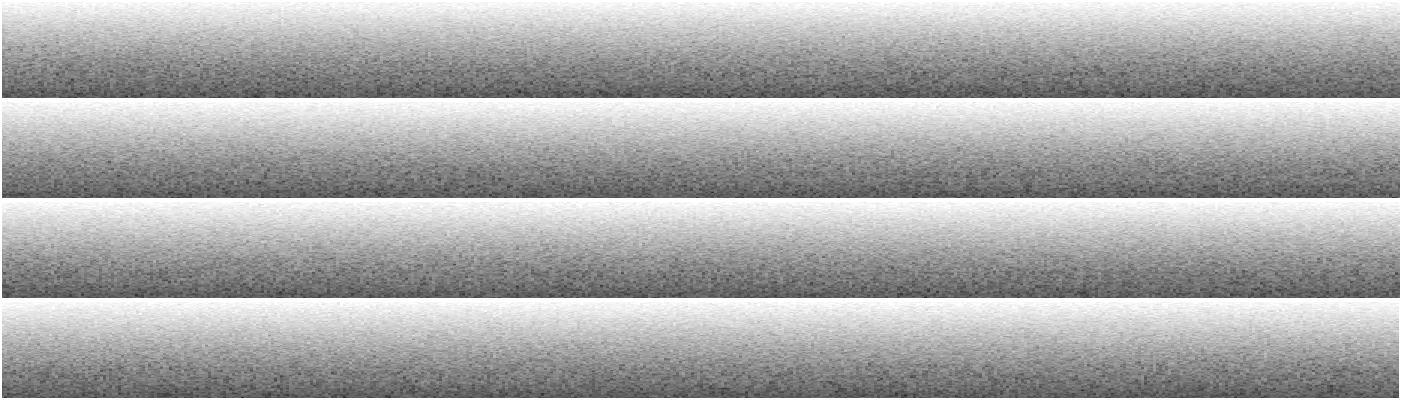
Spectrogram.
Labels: If a person is adjusting a radio and hears this, they are in between what things?
radio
